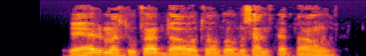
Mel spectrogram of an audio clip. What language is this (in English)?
Urdu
